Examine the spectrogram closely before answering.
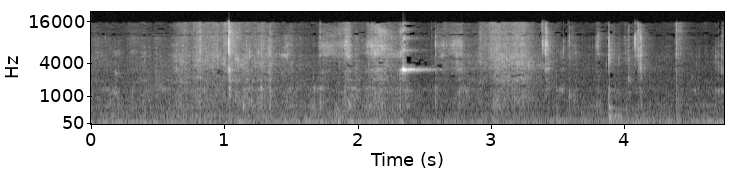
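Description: Close-up chewing and mouth sounds of eating, with scattered soft clicks and a brief high squeak a little past halfway.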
